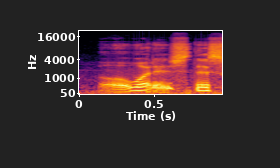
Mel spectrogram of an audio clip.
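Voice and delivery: put-on old man voice. Voicing a kid character who is given an old man voice. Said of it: "I gave the kid a, an old guy voice".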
